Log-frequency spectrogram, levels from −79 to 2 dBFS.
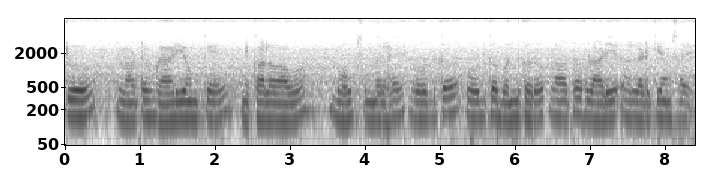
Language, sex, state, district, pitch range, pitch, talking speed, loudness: Hindi, male, Maharashtra, Solapur, 135-150 Hz, 140 Hz, 145 wpm, -31 LUFS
